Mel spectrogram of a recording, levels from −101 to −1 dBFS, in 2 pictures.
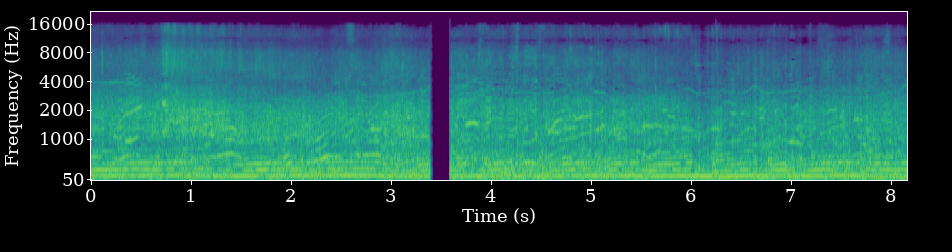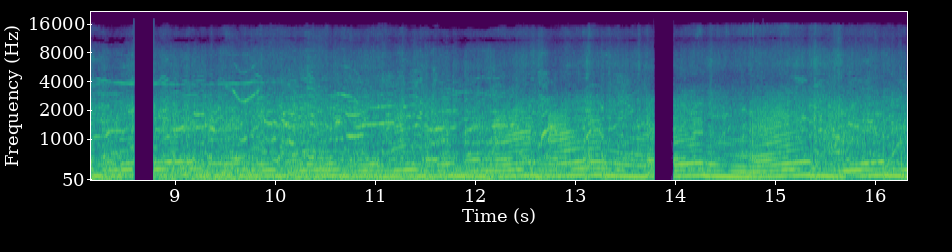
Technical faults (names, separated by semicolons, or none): gap between chunks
